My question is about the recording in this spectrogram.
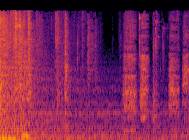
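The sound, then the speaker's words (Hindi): A ceiling fan crashes down in a burst of harsh, noisy clatter, followed by scattered rattling impacts over a few seconds, with breathy gasps mixed in. “ये ceiling fan कैसे गिर गया लास्ट वीक तो सारी चीजें इलेक्ट्रिशियन ने चेक की थी”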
